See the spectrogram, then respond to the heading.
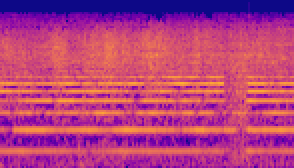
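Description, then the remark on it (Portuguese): A loud, sustained horn blares steadily for several seconds, its layered tones holding without a break, as a railway company's maintenance train sounds its horn while passing a level crossing in the city. “Esse é o trem de manutenção.”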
